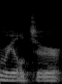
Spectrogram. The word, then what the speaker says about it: realtor: a baccaho operator so there are two syllables in realtor although if you didn't know that or you mispronounce it you are not alone there are plenty of people who call real or who throw a syllable into realtor including some long-time agents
